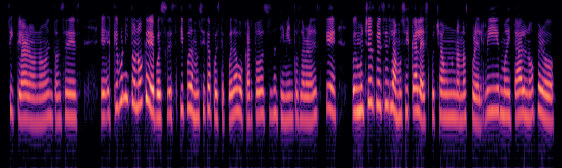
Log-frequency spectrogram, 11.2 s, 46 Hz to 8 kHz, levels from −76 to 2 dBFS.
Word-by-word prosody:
Sí, 260 Hz, -3 st, -8 dB
claro, 210 Hz, -3 st, 0 dB
¿no? 195 Hz, +2 st, -5 dB
Entonces, 220 Hz, 0 st, -3 dB, 0.4 s
eh, 225 Hz, +1 st, 0 dB
qué 290 Hz, -, -6 dB
bonito, 375 Hz, 0 st, +1 dB
¿no?, 315 Hz, +3 st, +2 dB
que, 335 Hz, -11 st, +8 dB
pues, 225 Hz, 0 st, +3 dB
este 240 Hz, -1 st, -4 dB
tipo 275 Hz, +1 st, -4 dB
de 280 Hz, -, +5 dB
música, 250 Hz, +4 st, -2 dB
pues, 225 Hz, -1 st, 0 dB
te -, -, -8 dB
pueda 225 Hz, +4 st, 0 dB
evocar 220 Hz, -4 st, 0 dB
todos 235 Hz, 0 st, 0 dB
esos 235 Hz, 0 st, -14 dB
sentimientos. 215 Hz, -2 st, -6 dB
La 210 Hz, -, -3 dB
verdad 205 Hz, 0 st, -1 dB
es 235 Hz, 0 st, -7 dB
que, 275 Hz, -4 st, +1 dB, 0.3 s
pues, 255 Hz, -, +3 dB
muchas 275 Hz, +6 st, +3 dB
veces 320 Hz, 0 st, 0 dB
la 295 Hz, -3 st, +5 dB
música 250 Hz, +3 st, 0 dB
la 235 Hz, -5 st, +6 dB
escucha 220 Hz, +2 st, -3 dB
uno 225 Hz, 0 st, -2 dB
nada 220 Hz, -1 st, -2 dB
más 220 Hz, +1 st, -4 dB
por 210 Hz, -2 st, -1 dB
el 190 Hz, -1 st, -2 dB
ritmo, 250 Hz, +2 st, -2 dB
y 230 Hz, -, -1 dB
tal, 230 Hz, +2 st, +2 dB
¿no?, 230 Hz, +2 st, -3 dB
pero 215 Hz, -6 st, +2 dB
230 Hz, 225 wpm, -22 LUFS, 215-260 Hz, 0.4 s, que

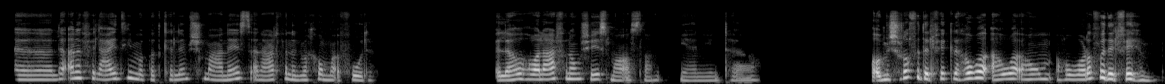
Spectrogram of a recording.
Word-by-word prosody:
آآ، 215 Hz, 0 st, -4 dB
لأ، 230 Hz, +3 st, -5 dB
أنا 290 Hz, +2 st, +2 dB
في 295 Hz, -1 st, -12 dB
العادي 255 Hz, +3 st, -2 dB
ما 245 Hz, -4 st, -3 dB
باتكلّمش 225 Hz, +4 st, -9 dB
مع 225 Hz, -5 st, -5 dB
ناس 265 Hz, +7 st, -4 dB
أنا 205 Hz, -, -6 dB
عارفة 220 Hz, +5 st, -7 dB
إن -, -, -4 dB
دماغهم 210 Hz, +2 st, -6 dB
مقفولة. 200 Hz, -1 st, -6 dB, 1.2 s
اللي 200 Hz, +1 st, +2 dB
هو، 225 Hz, +4 st, +2 dB
هو 235 Hz, -1 st, +2 dB
أنا 230 Hz, 0 st, +4 dB
عارفة 255 Hz, +3 st, 0 dB
إن -, -, +1 dB
هو 250 Hz, -, +1 dB
مش 255 Hz, -2 st, -5 dB
هيسمَع 230 Hz, -6 st, -3 dB
أصلًا، 190 Hz, +2 st, -10 dB, 0.2 s
يعني 180 Hz, 0 st, -11 dB
أنت 185 Hz, +1 st, -14 dB, 1.4 s
هو 185 Hz, -, +6 dB
مش 225 Hz, +7 st, +1 dB
رافِض 320 Hz, -2 st, +2 dB
الفكرة، 255 Hz, +1 st, +2 dB
هو 270 Hz, +5 st, +6 dB
هو 235 Hz, 0 st, +1 dB
م 250 Hz, +1 st, -6 dB
هو 225 Hz, +1 st, -1 dB
رافِض 270 Hz, +4 st, +5 dB
الفِهم 235 Hz, -7 st, +4 dB
230 Hz, 185 wpm, -21 LUFS, 210-255 Hz, 1.4 s, هو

